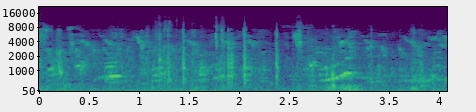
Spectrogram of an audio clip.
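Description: Chickens clucking in short calls, mixed with scattered light knocks.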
